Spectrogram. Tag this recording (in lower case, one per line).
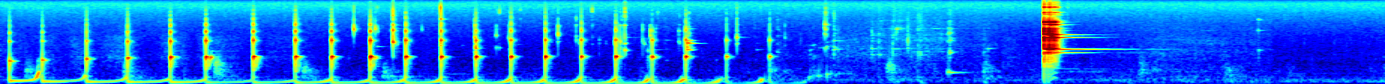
clink
liquid
glass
